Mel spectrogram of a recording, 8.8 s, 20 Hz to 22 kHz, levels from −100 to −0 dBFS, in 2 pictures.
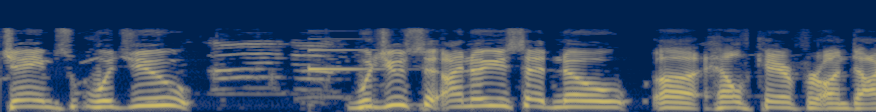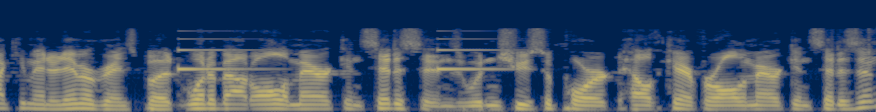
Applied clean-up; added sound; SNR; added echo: classical method spectral subtraction.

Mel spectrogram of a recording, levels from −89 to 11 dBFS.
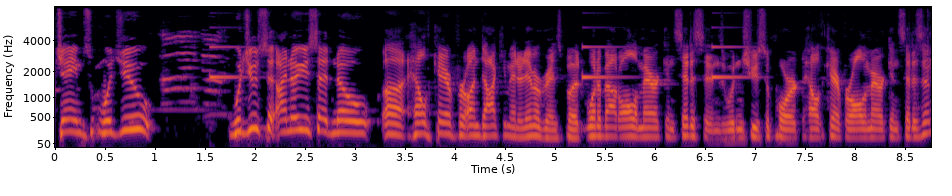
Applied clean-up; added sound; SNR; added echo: classical method Wiener filter.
